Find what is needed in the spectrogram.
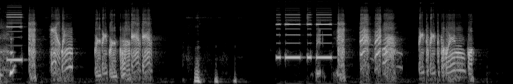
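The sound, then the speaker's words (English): A video game rabbit character's garbled, synthesized voice chatters in several quick bursts of nonsense babble, with a short electronic, beep-like tone partway through. Fairly loud. “It's the rabbit.”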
